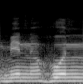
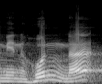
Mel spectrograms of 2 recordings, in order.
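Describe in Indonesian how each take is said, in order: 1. Kata itu berakhir pada konsonan n. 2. Kata itu berakhir dengan vokal setelah n. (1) "jadi minhun" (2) "yang tadinya minhunna"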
